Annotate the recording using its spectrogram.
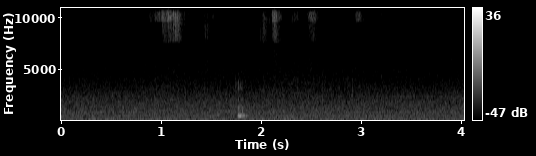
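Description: A rubber case is set down on a table with a light tap.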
